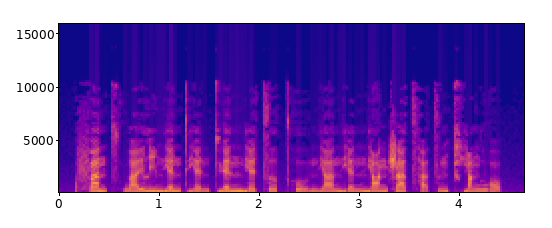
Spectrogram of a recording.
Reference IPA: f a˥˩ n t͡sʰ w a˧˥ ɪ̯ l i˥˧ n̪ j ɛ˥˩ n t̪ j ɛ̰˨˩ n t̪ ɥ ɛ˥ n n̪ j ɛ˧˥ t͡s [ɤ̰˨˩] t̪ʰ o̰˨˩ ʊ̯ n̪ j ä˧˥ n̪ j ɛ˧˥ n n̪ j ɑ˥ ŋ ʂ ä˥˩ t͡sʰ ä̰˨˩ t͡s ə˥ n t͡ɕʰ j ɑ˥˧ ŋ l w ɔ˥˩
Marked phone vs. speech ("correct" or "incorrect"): incorrect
